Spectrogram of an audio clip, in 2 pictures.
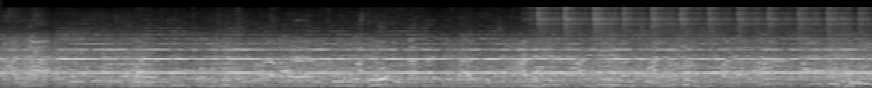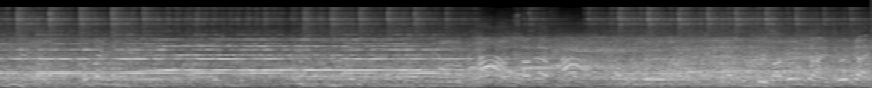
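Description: Crowd of voices at a boxing fight night over music: a held, pitched tone sounds until about thirteen seconds in, and a fast, even ticking joins about five seconds in.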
